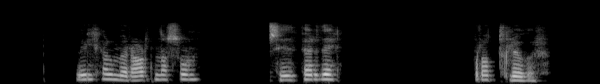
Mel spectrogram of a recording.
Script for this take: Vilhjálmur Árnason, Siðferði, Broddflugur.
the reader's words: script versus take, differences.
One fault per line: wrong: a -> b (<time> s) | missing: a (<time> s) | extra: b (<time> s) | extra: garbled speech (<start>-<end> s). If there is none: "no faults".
no faults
